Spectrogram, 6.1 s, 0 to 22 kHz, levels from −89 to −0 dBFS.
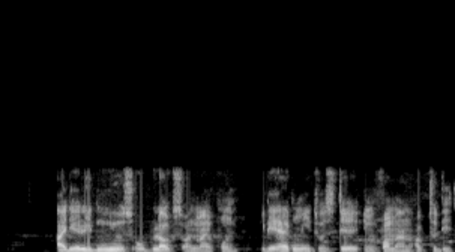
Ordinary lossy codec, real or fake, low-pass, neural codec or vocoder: none; real; 7.2 kHz; none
